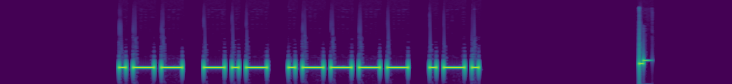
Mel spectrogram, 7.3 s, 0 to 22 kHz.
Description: Morse code, heard as a keyed tone, about 17 wpm, 700 Hz. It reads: WK1R
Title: USA Call Signs - 2x Character Spacing - 17wpm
